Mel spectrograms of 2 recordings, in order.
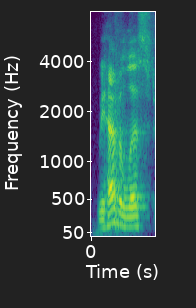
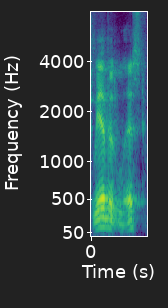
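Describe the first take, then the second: First: "have" leaned on, a touch louder; stress on have. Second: Said in the usual way. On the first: Shown as a demonstration. Host to guests, have stressed. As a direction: push "have" in We have a list.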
